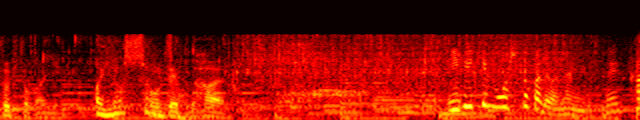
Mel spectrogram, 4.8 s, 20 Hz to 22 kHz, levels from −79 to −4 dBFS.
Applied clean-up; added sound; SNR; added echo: none; Trickle, dribble / Sink (filling or washing) / Water tap, faucet; 13 dB; none.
